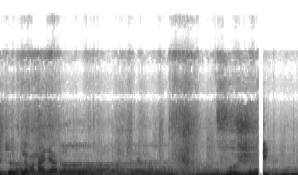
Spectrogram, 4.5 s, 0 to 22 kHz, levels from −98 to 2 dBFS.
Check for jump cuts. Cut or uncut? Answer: uncut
